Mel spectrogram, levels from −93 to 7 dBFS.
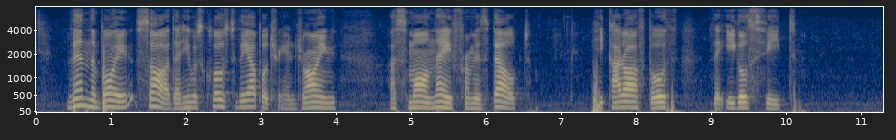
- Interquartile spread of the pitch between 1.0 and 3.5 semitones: Yes, average, 2.7 semitones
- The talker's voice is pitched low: No, medium, 155 Hz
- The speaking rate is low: No, average, 145 wpm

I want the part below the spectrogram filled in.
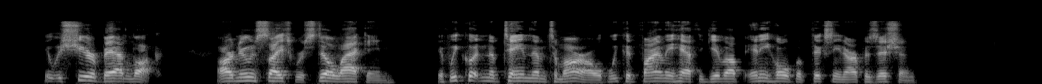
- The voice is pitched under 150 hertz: Yes, medium, 140 Hz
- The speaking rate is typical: Yes, average, 175 wpm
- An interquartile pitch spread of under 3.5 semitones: Yes, average, 3.1 semitones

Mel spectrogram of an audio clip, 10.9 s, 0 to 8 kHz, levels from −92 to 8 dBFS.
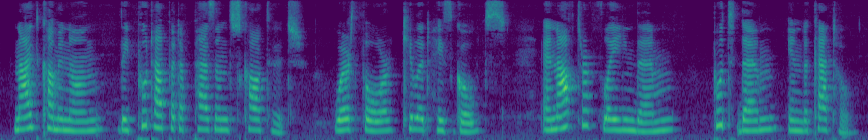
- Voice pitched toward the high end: Yes, high, 225 Hz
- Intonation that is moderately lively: No, narrow, 2.2 semitones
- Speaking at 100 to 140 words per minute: Yes, slow, 135 wpm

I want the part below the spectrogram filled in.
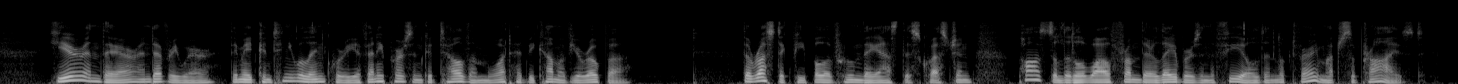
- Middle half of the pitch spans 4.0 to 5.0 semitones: Yes, average, 4.4 semitones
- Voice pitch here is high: No, low, 105 Hz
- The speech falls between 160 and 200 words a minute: Yes, average, 180 wpm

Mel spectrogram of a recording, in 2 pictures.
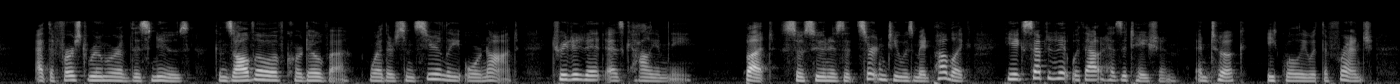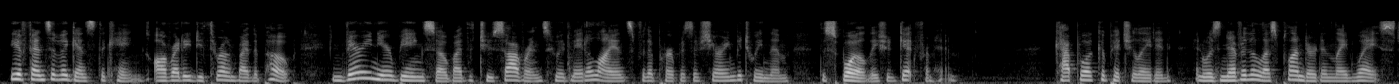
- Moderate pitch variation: Yes, average, 3.9 semitones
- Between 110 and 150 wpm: No, average, 180 wpm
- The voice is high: No, medium, 180 Hz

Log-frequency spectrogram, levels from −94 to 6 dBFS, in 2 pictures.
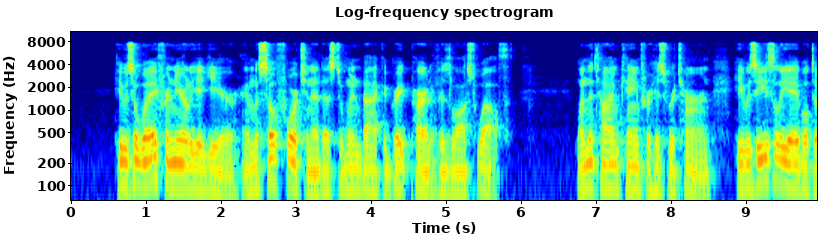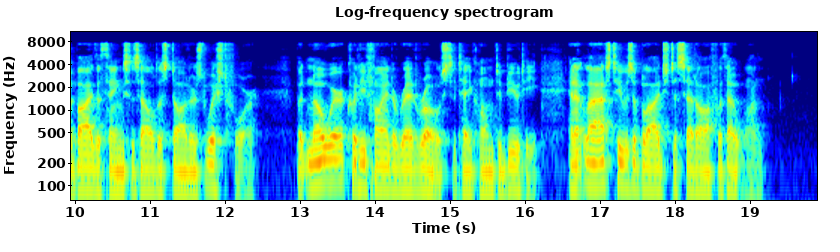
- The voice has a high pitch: No, very low, 85 Hz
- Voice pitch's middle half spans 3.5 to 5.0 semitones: Yes, average, 3.8 semitones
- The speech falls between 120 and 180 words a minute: No, average, 200 wpm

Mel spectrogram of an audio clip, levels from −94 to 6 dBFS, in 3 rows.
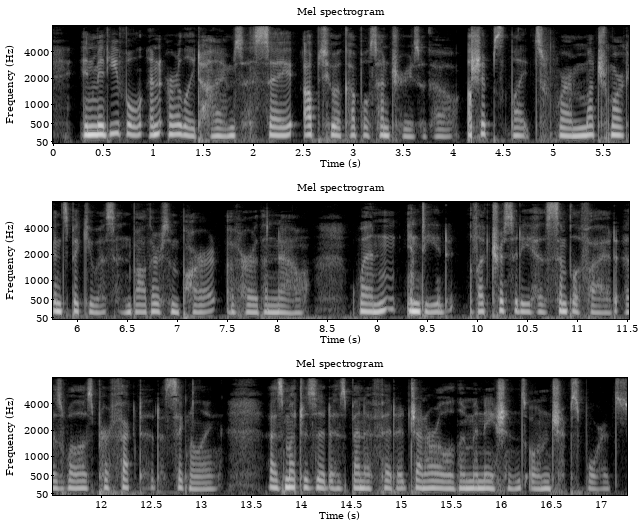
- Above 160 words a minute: Yes, average, 170 wpm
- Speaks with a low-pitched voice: No, high, 195 Hz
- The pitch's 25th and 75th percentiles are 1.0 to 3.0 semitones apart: Yes, average, 2.7 semitones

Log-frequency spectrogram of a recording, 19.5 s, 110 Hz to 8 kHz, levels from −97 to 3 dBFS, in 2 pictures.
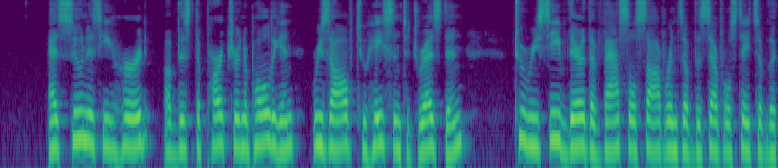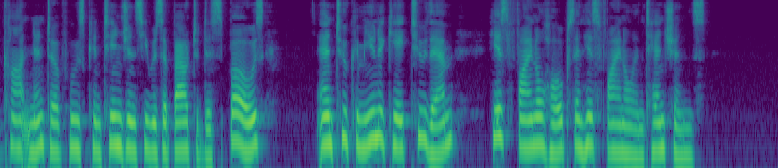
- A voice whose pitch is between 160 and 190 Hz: Yes, medium, 185 Hz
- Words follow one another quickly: No, average, 145 wpm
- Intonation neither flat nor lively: No, narrow, 2.3 semitones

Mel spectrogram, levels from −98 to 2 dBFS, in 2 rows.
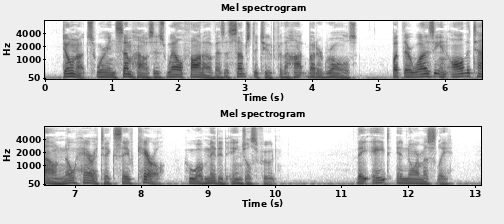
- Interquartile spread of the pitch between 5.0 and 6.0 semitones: Yes, wide, 5.5 semitones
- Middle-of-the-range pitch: No, low, 105 Hz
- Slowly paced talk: No, average, 155 wpm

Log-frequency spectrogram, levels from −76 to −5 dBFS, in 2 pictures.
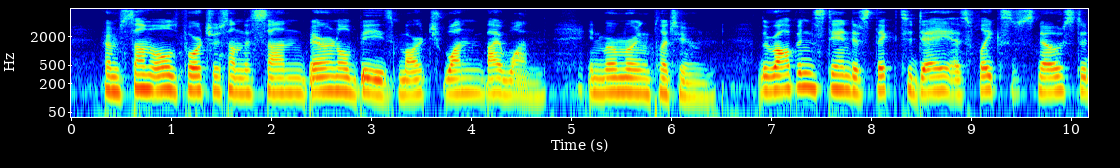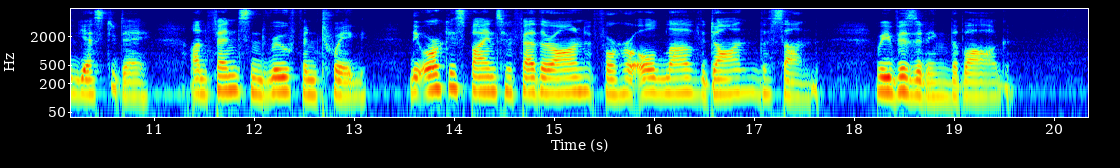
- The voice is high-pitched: No, low, 130 Hz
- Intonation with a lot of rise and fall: No, narrow, 2.4 semitones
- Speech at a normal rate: Yes, average, 150 wpm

